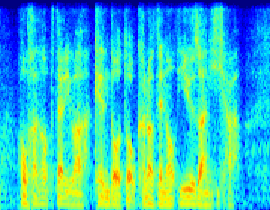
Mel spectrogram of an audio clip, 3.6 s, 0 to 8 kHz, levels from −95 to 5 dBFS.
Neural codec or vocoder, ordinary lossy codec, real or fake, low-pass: codec, 16 kHz in and 24 kHz out, 0.6 kbps, FocalCodec, streaming, 4096 codes; Opus, 32 kbps; fake; 7.2 kHz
